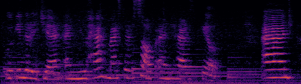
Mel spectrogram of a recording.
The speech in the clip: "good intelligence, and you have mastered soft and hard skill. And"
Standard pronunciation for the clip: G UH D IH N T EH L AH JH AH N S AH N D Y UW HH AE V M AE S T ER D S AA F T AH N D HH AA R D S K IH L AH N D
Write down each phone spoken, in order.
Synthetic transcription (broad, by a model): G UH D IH N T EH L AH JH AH N AH N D Y UW HH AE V M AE S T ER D S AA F AH N D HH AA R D S K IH L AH N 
